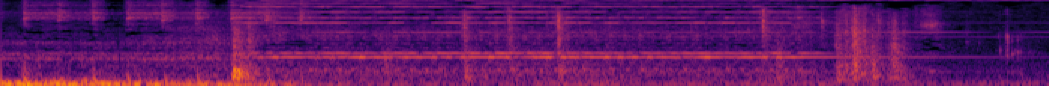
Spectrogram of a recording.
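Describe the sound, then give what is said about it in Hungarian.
A telephone rings inside a public phone booth, a steady electronic ringing tone over a noisy, rumbling background with a few brief clicks and knocks. “Csöng a telefon, bárki lehet. Mégis muszáj felvenni a kagylót, nem?”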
